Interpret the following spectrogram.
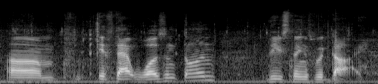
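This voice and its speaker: Standing by buckets on pavement outside, a middle-aged man explains a hydroponic bucket system in a casual how-to as he records, filling pauses with ums and uhs. He reviews hydroponics, and his mid-range voice is expressive, slow, and fairly bright, captured roughly with a little background noise.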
